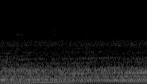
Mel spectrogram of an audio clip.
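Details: VW Golf MK3 GL (German) after idle actuator replacement and adjustment: smooth, even hum under gentle part throttle with no stumble or cutting; it previously cut out and wouldn't accelerate at light throttle.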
